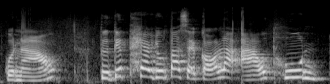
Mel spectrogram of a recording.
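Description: A woman teaching English vocabulary, saying each word several times slowly and stressing it. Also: sits high, lively intonation, fairly bright tone. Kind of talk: vocabulary lesson.

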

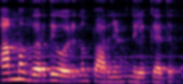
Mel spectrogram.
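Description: A woman's voice: on the low side, racing, dark tone, echoey room, in a large hall, slight background noise, lightly acted. A woman voicing an irritable son in his thirties in an audiobook story, curt and short-tempered. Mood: irritated.

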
